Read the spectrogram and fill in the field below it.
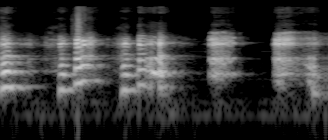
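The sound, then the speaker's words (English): A quick run of about five short, voiced burps, fairly loud, the first three tumbling together before two separate belches after brief pauses, as a person releases gas from their stomach. No talking. “As usual, I purged out the gas in my stomach. Exactly. Burps.”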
